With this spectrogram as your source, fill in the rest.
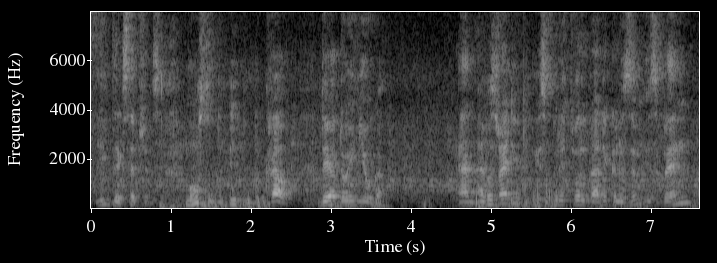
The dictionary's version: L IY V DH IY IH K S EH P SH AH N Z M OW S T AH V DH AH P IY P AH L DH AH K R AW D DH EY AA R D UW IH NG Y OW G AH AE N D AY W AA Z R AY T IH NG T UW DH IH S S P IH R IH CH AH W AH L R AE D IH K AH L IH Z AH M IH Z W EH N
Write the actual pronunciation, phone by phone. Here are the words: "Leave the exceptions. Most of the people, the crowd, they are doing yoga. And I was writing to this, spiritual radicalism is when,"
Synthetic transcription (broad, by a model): L IY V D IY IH K S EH P SH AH N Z M OW S T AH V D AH P IY P AH L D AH K R AW D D EY AA R D UW IH NG Y OW G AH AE N D AY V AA Z R AY T IH NG T UW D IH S S P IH R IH CH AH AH L R AE D IH K AH L IH Z AH M IH Z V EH N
